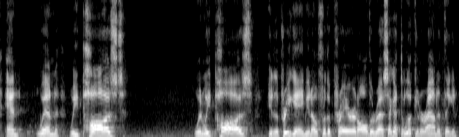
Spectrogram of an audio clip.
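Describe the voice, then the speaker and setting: A man speaks as a preacher telling a story. His voice is slightly high and clearly bright and forceful. The delivery is folksy and animated, with halting restarts as he works through each thought. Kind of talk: sermon storytelling, conversational.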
